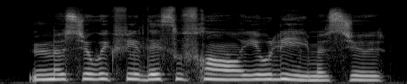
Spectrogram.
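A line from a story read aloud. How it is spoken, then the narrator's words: Plain. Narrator (French): dit-il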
